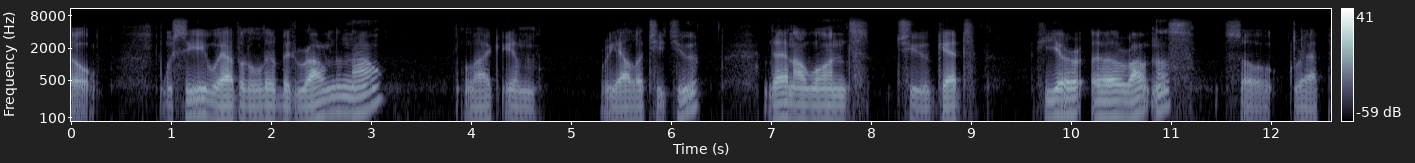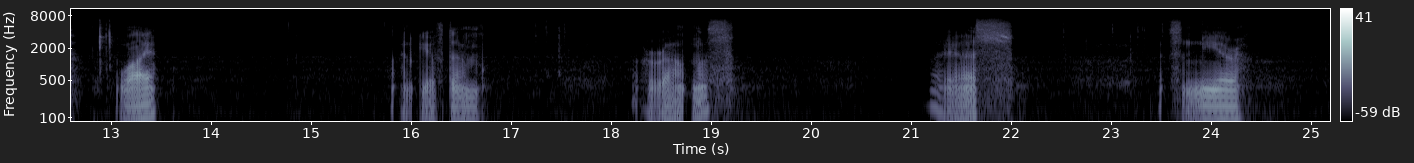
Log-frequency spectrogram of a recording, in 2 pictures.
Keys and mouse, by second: 8.7 middle click, 12.3 g.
